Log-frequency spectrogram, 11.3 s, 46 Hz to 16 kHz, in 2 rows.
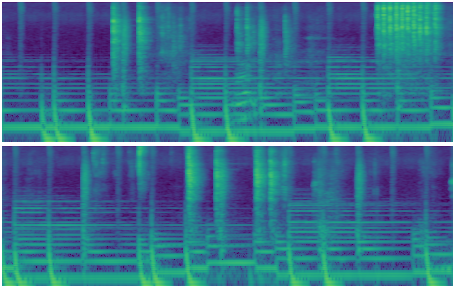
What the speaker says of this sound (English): these rod caps are also torqued to 43 foot-pounds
